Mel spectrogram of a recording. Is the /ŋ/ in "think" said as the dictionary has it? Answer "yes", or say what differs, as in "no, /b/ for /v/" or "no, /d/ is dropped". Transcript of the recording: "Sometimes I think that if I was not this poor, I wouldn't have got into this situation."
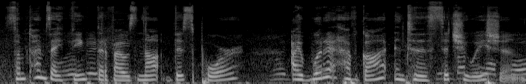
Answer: yes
